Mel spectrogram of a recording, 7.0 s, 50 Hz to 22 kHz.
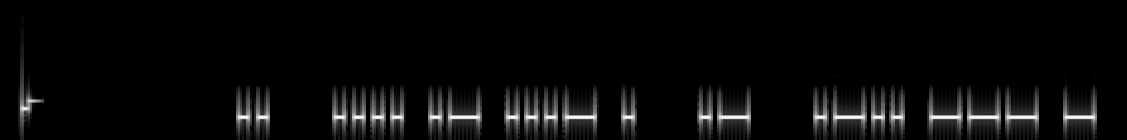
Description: Morse code, heard as a keyed tone, about 19 wpm, 700 Hz. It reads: I HAVE A LOT
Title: Sets of 5 Words 20wpm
